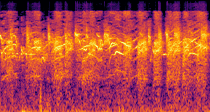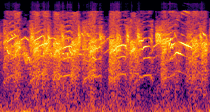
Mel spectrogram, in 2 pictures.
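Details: Recording used to lure small birds such as sogon, konin and red-headed prenjak into traps: sharp repeated chirps and tangled high twitters overlap densely, with the pulsing chatter keeping a steady intensity.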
